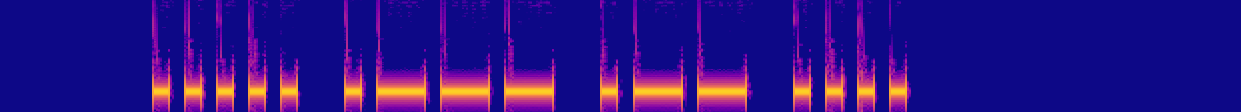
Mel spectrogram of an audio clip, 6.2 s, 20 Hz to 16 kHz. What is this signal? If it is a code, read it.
Morse code, heard as a keyed tone, about 15 wpm, 700 Hz. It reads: 5JWH
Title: Four Challenging Letter-Number Combinations 15wpm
